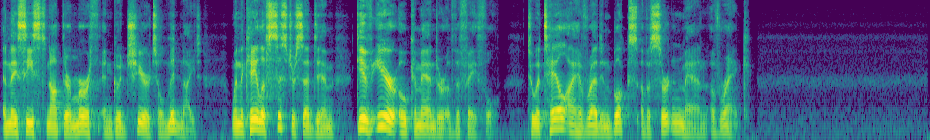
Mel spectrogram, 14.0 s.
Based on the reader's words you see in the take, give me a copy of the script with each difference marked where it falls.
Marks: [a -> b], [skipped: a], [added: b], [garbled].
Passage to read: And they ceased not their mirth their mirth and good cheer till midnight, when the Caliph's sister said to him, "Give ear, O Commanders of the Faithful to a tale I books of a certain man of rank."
And they ceased not their mirth [skipped: their mirth] and good cheer till midnight, when the Caliph's sister said to him, "Give ear, O [Commanders -> Commander] of the Faithful to a tale I [added: have read in] books of a certain man of rank."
